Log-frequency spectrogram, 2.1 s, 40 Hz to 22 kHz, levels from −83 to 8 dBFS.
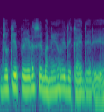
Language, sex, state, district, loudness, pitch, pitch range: Hindi, male, Bihar, Purnia, -16 LUFS, 140 Hz, 125-150 Hz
